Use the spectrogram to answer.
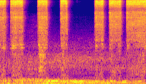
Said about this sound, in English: I'm just going to spray the whole legs and torso in this green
